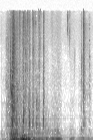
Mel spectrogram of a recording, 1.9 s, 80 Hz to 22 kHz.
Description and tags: refrigerator door open (from interior)
A refrigerator door opening from the interior.
Recorded with a Zoom H1 Handy Recorder.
